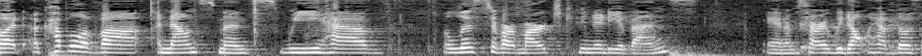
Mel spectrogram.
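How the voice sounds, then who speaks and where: A woman speaks in an unremarkable speaking voice at a medium pitch. Her pace is moderate and her intonation fairly even. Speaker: events coordinator. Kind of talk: announcements at community meeting.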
